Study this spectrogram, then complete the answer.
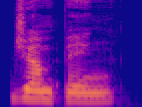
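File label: "jumping", American English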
